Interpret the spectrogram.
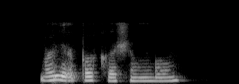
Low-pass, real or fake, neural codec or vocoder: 7.2 kHz; fake; codec, 16 kHz, 1.1 kbps, Voila-Tokenizer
